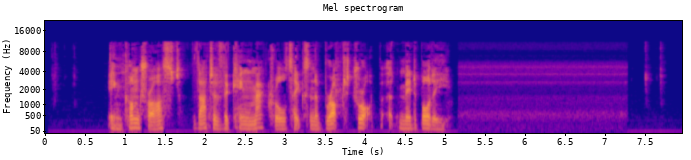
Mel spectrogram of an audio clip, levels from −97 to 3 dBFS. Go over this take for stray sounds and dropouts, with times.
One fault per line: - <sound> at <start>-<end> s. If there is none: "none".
none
